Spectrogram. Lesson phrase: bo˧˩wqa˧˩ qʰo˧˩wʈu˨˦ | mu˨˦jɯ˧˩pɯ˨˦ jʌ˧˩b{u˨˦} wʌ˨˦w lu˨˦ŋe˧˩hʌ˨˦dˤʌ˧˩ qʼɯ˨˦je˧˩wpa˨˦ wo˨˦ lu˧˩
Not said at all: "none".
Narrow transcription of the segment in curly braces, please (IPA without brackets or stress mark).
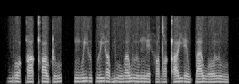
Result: u˧˩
